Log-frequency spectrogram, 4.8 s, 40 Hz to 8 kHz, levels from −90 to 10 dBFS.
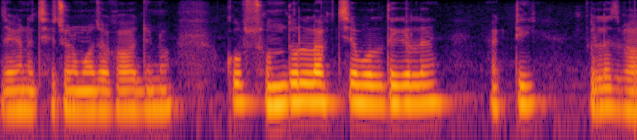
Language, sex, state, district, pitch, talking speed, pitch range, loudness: Bengali, male, West Bengal, Malda, 155 Hz, 165 wpm, 135-165 Hz, -15 LUFS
